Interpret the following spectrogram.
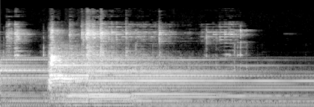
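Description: Prepared electric guitar through effects pedals: a struck cluster of many overlapping tones rings out sharply about two-thirds of a second in and slowly fades.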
